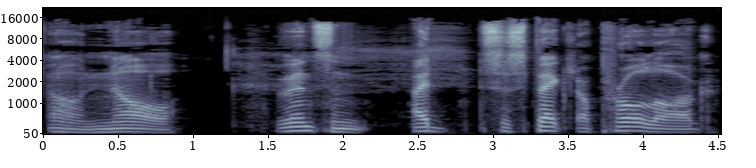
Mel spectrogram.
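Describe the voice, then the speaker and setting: A man's voice: fairly low pitch, slow pace, a little mellow, no echo. A man co-hosting a let's play with casual, joking commentary.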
